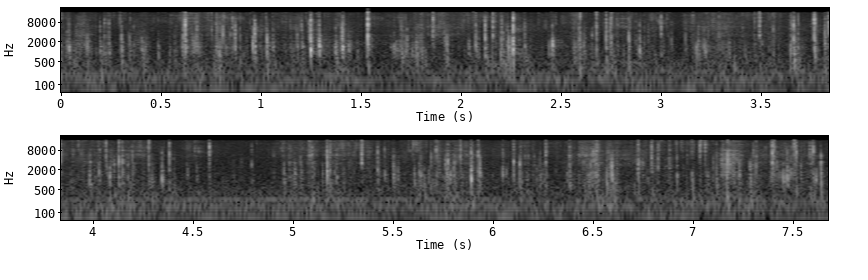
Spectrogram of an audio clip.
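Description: Fingertips squeeze and crinkle a small, clear, thin plastic bag full of water held in front of a microphone, with bubbles visible inside. The result is a steady stream of bright, crisp crinkling and sharp crackles over a faint low hum, with no lingering ring after each crackle.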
